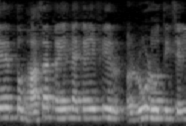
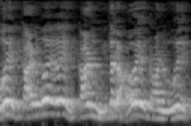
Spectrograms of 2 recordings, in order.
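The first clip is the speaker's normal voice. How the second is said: loud playful call "ओए काड़ू", retroflex flap; 7 dB louder than usual. Retold or imitated. Teacher imitating someone calling a friend loudly. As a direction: shout for Kadu across the yard, laughing a little. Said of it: "जैसे काड़ू".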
